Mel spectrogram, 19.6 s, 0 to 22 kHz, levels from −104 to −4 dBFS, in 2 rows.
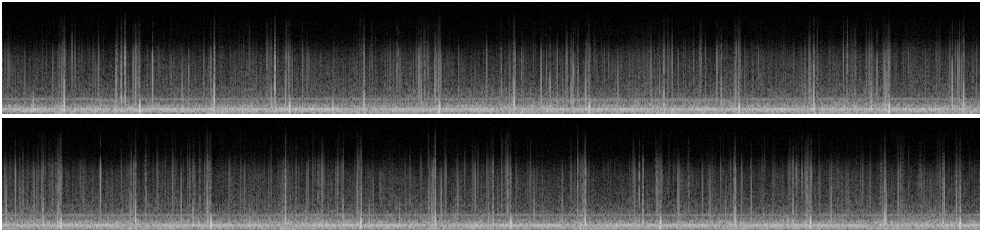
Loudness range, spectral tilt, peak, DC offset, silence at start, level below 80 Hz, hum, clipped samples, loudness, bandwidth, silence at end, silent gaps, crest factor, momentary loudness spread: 0 LU; -10 dB/octave; -14 dBFS; under 0.1%; 0 s; -46 dBFS; 60 Hz at -40 dBFS; under 0.1%; -35 LUFS; 5.4 kHz; 0 s; none; 20 dB; 3 LU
